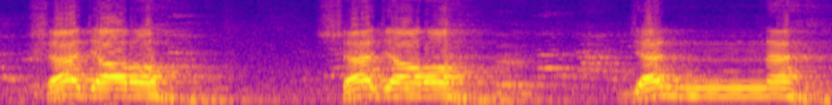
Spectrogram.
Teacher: apabila tanwinnya berada di atas ta marbutah maka dia kita baca dengan H yang sukun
